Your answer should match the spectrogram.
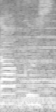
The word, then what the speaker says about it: Avgust: an unusual student like AUST okay I think they really are pronouncing the V sound for his name AUST all that childhood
